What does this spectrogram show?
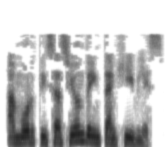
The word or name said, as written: AMORTIZACION DE INTANGIBLES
